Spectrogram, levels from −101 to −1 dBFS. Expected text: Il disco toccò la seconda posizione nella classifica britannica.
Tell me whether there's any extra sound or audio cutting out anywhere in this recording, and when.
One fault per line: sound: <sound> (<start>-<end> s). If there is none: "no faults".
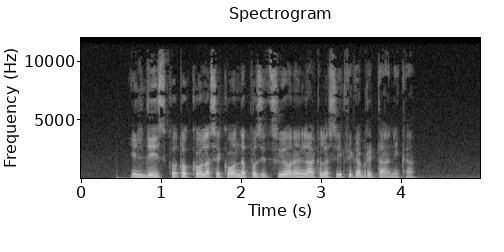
no faults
